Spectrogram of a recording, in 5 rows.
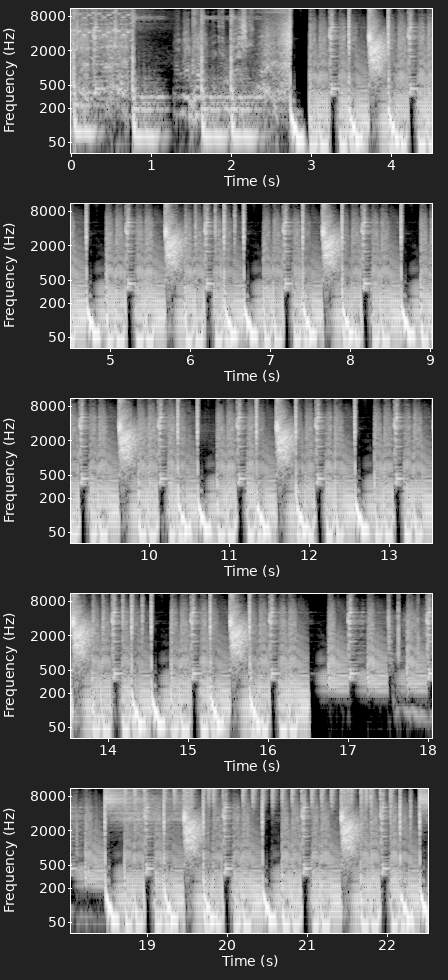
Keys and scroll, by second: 0.0 alt+i, 10.4 alt+i.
